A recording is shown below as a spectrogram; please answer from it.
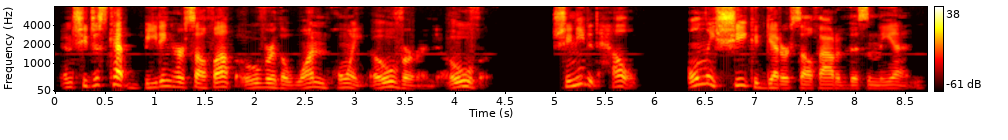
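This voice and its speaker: A narrator reading a scripted fan fiction podcast in an expressive, measured storytelling manner. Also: mid-range voice.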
